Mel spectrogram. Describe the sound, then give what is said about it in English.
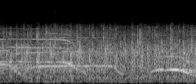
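Applause from a conference audience: many hands clap steadily for about two seconds, with voices cheering and calling out above the clapping. “Let's give our team a big hand clap.”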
